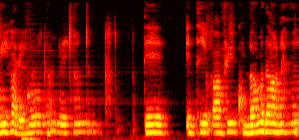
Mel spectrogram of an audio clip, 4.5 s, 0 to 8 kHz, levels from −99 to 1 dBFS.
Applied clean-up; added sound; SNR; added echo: neural mask model DeepFilterNet 3.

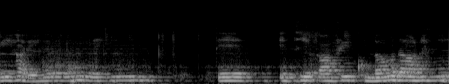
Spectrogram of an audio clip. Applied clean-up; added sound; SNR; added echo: neural separator model SepFormer DNS4.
